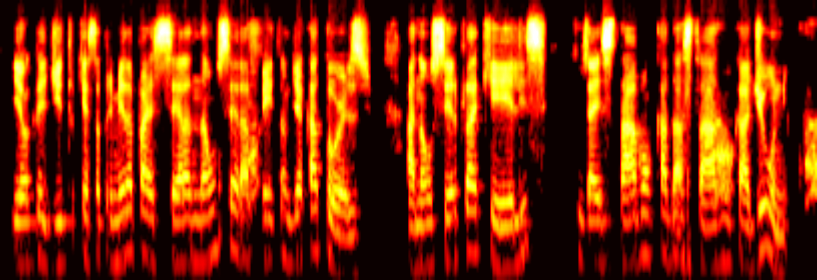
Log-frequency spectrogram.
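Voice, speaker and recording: A man's fairly high pitch and fairly even intonation come through in an unremarkable speaking voice that moves at a moderate pace. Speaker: accountant. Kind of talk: tutorial. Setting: live stream.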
